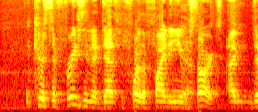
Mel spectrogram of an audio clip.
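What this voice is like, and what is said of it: Usual voice. Nothing is said of it.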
